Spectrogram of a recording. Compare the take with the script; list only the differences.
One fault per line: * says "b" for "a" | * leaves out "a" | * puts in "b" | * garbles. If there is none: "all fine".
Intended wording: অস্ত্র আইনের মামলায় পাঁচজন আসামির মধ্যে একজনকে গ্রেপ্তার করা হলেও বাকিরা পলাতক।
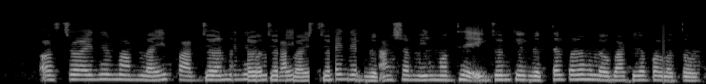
* garbles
